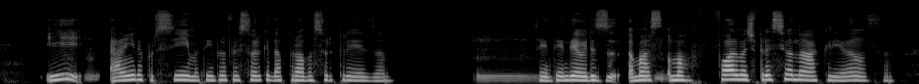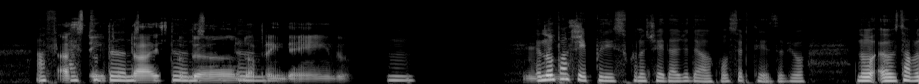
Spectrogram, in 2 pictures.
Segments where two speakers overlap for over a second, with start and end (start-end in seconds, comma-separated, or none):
9.7-12.0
